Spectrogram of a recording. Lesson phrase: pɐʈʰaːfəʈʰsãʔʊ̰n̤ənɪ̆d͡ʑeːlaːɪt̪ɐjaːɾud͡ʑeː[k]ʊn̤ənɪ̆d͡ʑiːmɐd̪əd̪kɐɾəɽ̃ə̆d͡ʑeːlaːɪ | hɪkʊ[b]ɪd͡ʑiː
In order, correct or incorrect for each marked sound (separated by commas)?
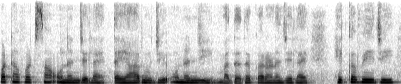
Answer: incorrect, correct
